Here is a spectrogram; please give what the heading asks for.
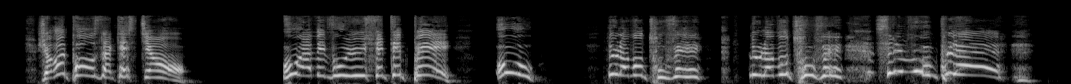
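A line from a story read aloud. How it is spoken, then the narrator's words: Screamed. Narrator (French): hurla Hermione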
